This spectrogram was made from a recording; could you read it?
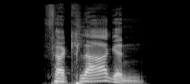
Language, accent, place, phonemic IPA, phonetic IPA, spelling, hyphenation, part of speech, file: German, Germany, Berlin, /fɛʁˈklaːɡən/, [fɛɐ̯ˈklaːɡŋ̩], verklagen, ver‧kla‧gen, verb, De-verklagen.ogg
- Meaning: to sue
